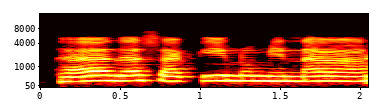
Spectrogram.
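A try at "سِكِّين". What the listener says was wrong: itu pelan-pelan kafnya itu ada kode tasydidnya sudah dikasih kode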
